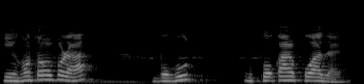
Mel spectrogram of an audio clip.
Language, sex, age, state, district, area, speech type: Assamese, male, 60+, Assam, Majuli, urban, spontaneous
